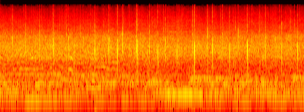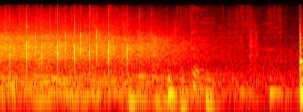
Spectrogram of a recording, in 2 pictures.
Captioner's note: applause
